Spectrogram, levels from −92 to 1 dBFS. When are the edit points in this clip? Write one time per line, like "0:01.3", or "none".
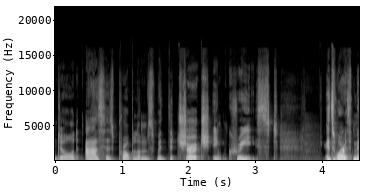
none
